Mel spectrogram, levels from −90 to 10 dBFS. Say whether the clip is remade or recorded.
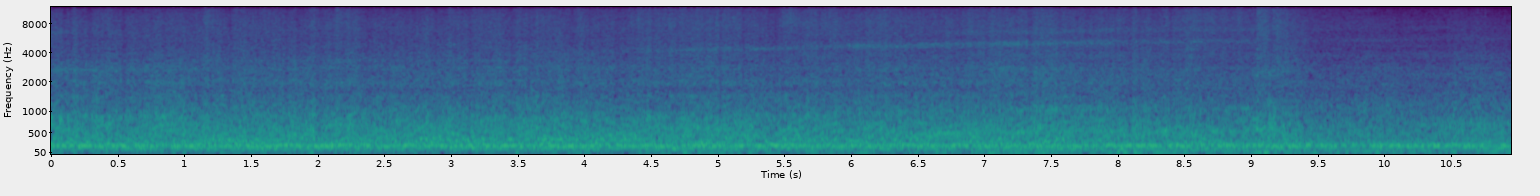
remade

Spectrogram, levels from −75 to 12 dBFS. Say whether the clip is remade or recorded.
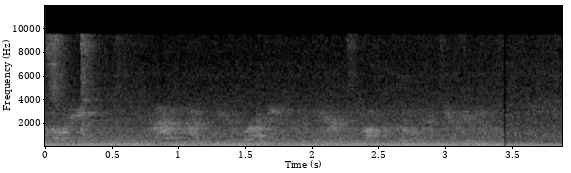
recorded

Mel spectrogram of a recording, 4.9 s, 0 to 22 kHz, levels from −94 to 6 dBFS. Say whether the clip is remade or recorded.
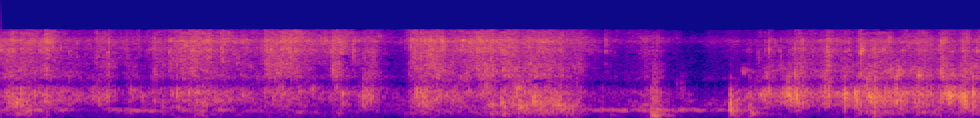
remade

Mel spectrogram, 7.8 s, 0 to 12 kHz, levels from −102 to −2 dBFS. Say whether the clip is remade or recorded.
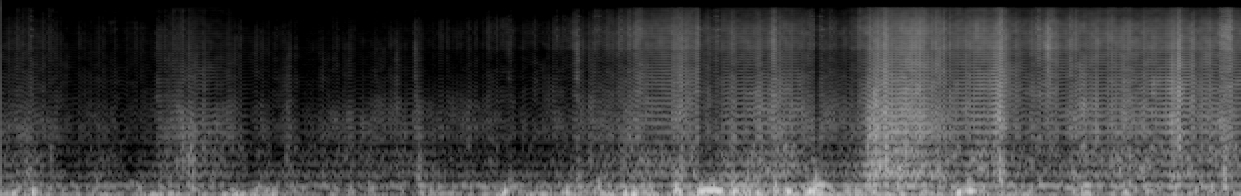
remade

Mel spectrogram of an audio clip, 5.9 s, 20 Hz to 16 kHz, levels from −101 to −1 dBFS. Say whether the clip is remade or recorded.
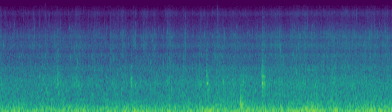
recorded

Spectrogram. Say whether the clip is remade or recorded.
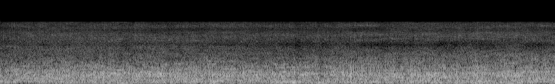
remade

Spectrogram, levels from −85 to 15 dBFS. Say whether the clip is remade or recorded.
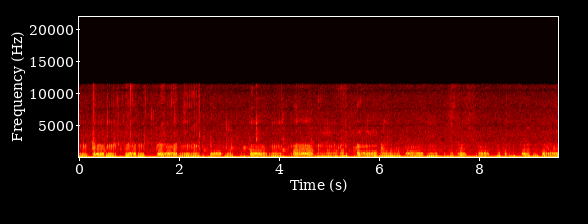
recorded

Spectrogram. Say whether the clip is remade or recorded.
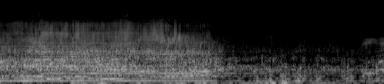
remade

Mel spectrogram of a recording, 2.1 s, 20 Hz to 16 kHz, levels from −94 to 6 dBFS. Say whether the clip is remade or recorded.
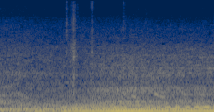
recorded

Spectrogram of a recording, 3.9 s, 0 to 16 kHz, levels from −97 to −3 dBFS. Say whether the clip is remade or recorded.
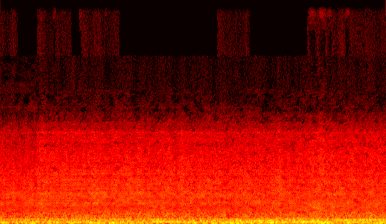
remade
